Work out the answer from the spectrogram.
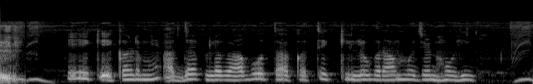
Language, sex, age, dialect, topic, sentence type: Chhattisgarhi, female, 18-24, Northern/Bhandar, agriculture, question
